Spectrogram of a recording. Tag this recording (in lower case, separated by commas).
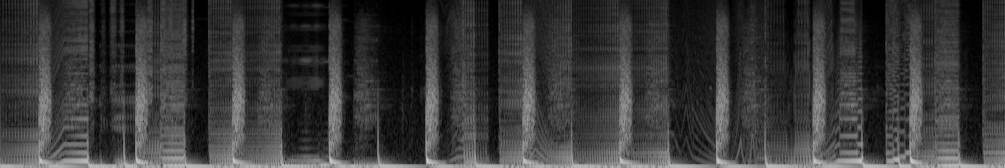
music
